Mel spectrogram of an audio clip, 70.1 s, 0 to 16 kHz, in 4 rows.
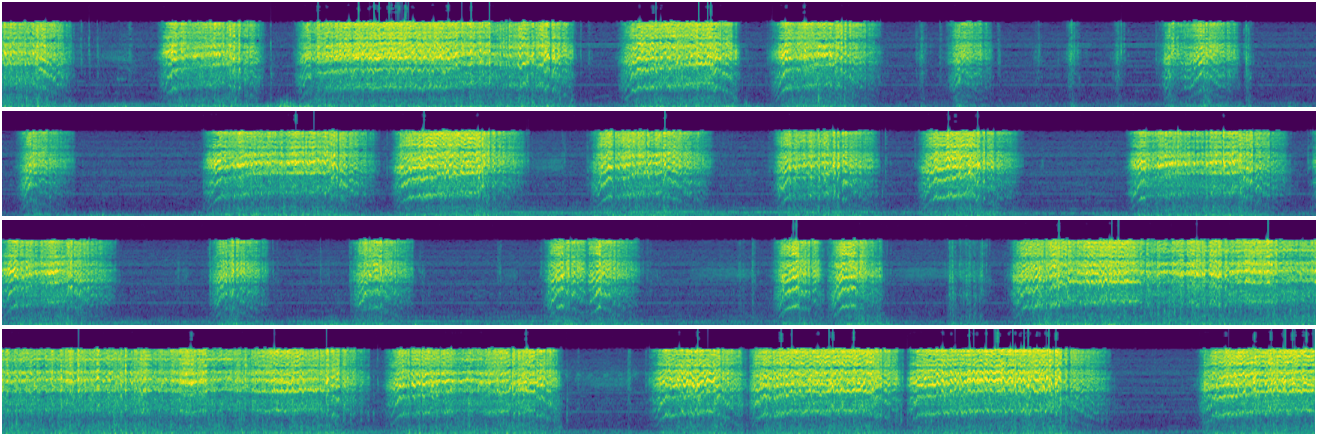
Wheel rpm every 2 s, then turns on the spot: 130, 100, 150, 180, 110, 100, 10, 10, 20, 10, 130, 120, 70, 80, 90, 60, 100, 110, 50, 20, 20, 30, 10, 50, 100, 210, 220, 220, 150, 160, 70, 120, 150, 120, 80.
2-4 46-48 60-62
